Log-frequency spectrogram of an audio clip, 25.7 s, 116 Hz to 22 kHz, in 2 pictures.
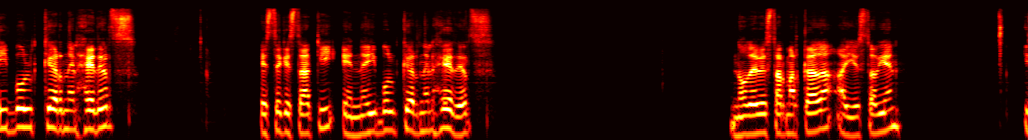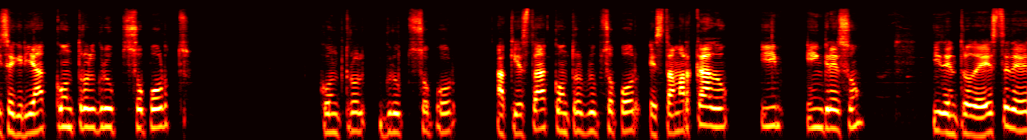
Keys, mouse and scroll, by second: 2.3 Down, 2.7 Down, 2.9 Down, 16.0 Down, 16.4 Down, 16.6 Down, 16.8 Down, 17.1 Down, 17.5 Down, 22.4 Return.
